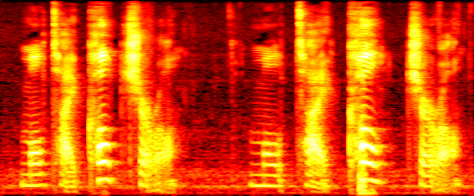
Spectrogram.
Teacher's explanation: cul sure all where's the emphasis multicultural multi cultural five syllables the stress or the emphasis is on the third syllable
